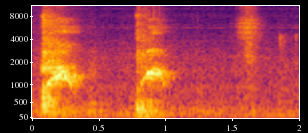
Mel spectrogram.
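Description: A man coughing or clearing his throat in two short bursts, about a second apart, followed by near silence.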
